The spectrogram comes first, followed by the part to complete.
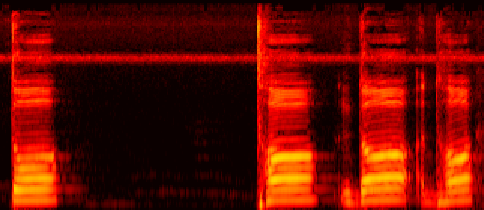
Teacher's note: जीभ सीधे दांत प आके सट रहा होगा इसलिए इसे कहते हैं दंत ध्वनियां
